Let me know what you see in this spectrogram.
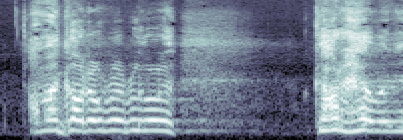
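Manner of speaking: frantic, high, rushed, tumbling panicked babble. Retelling own prayer as someone convulsed on the floor: imitating own past panic. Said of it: "I would just be panicking".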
